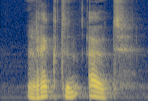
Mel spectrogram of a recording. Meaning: inflection of uitrekken: 1. plural past indicative 2. plural past subjunctive
- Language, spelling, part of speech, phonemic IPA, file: Dutch, rekten uit, verb, /ˈrɛktə(n) ˈœyt/, Nl-rekten uit.ogg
